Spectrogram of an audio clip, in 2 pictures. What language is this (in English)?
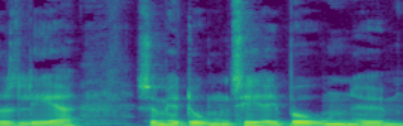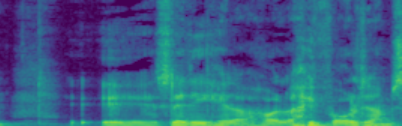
Danish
